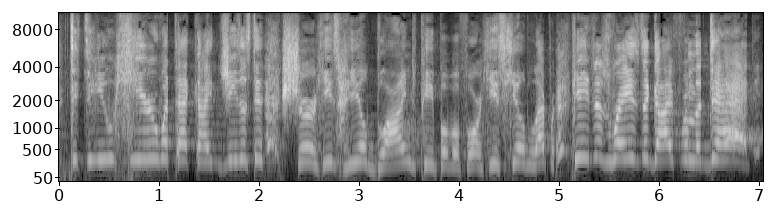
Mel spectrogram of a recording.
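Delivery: imitating an amazed crowd, high-pitched; crowd going wild. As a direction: build to an astonished high exclamation. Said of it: "the people are going wild".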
